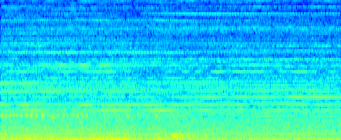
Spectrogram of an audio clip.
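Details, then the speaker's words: Older hard disk in a traded-in PC booting Windows XP, with a steady, loud rushing hum and faint high whines from noisy, rough bearings. "Have listened to that hard disk. You can hear the bearings in that thing."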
